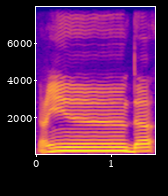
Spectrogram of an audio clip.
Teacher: উপর দাঁতের গোড়ায় কাছাকাছি জিব্বা নিয়ে দালের মাখরাজ, নাক থেকে গুন্না। ইনদা, দাতে টান নাই, দা র, এই জন্য দায়ের পরে র চলে আসবে।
